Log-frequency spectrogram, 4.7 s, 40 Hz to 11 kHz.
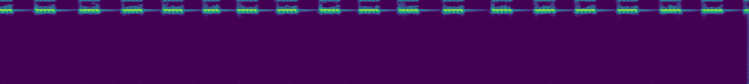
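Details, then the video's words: Shrill, even chirping from a male cricket, about 18 short pulses in under five seconds with slight pauses between a few, in otherwise silent surroundings. "Cricket Chirping Sound Effect"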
